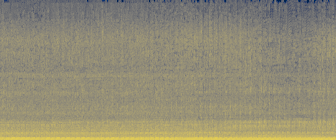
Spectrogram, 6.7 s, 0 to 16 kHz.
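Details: Twin-turbo V8 truck, first start after the twin-turbo conversion with fuel line retightened and no boost controller yet: deep, even idle lope with steady exhaust pulse and no missing beat; all eight cylinders firing evenly, normal idle.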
